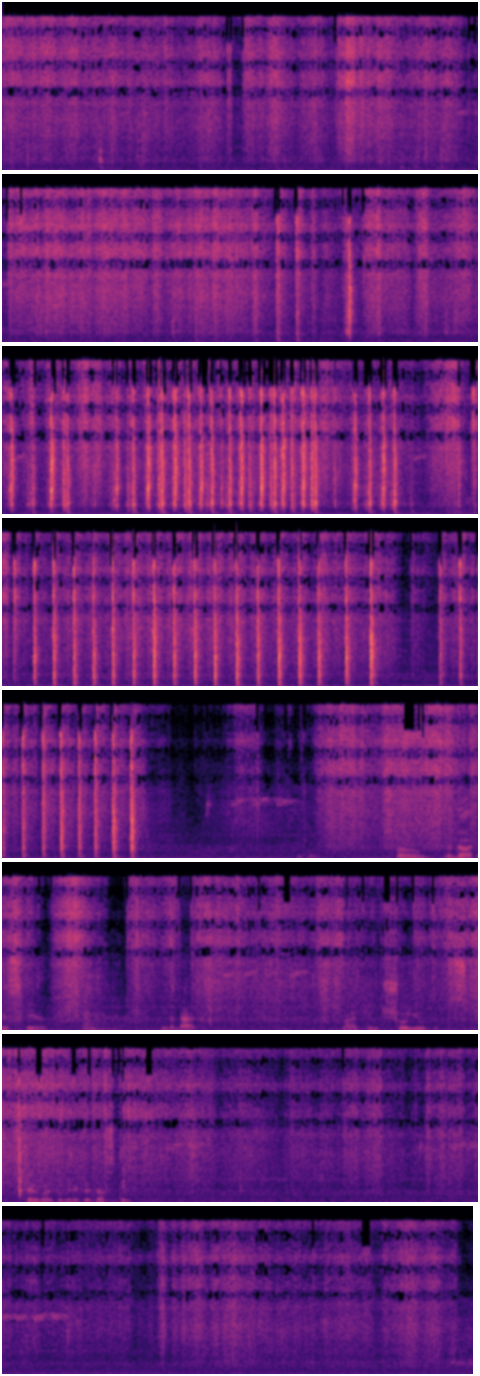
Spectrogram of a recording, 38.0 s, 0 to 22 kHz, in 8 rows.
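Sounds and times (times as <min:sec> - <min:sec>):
plastic dust bin knocking: 0:14.1 - 0:20.5.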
